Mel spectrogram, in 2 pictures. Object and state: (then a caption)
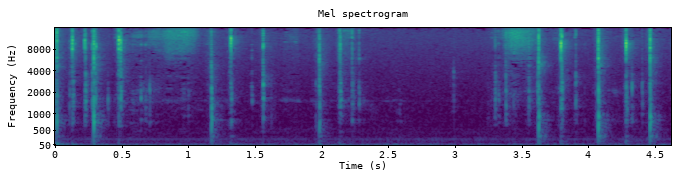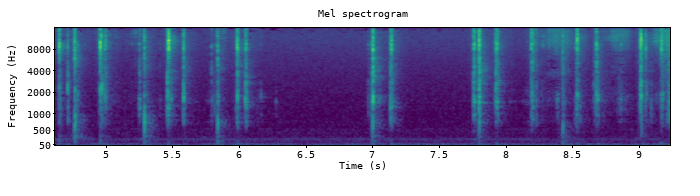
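Plastic gaming keypad. Fingertips tap and press the keys of a Razer Tartarus Chroma, a small black plastic backlit gaming keypad. It makes a quick, irregular run of sharp, dry plastic clicks with bright attacks that die away almost instantly. A faint steady low hum sits underneath.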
